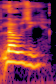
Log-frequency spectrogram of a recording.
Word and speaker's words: Laozi: His name sometimes spelled Laozi too, L-A-O-T-Z-U, but it's pronounced Laozi, was said to be the author of a work called the Tao Te Ching.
